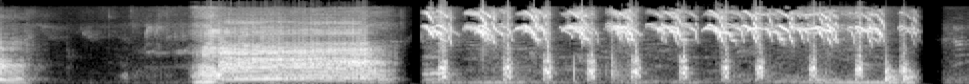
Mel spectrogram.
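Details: Calf giving one loud, rough moo lasting about two seconds, followed by a fast series of sharp, high, chirping calls repeated several times per second until the end.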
